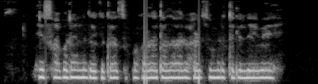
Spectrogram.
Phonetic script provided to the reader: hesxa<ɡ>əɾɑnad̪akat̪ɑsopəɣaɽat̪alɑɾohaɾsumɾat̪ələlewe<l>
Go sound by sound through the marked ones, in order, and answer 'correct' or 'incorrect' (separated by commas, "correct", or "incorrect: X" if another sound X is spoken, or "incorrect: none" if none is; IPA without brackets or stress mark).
incorrect: b, incorrect: none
